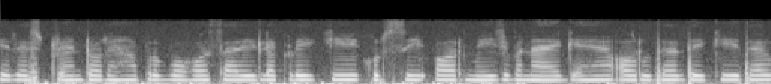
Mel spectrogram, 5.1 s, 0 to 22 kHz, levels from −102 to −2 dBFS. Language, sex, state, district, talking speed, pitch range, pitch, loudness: Hindi, female, Chhattisgarh, Kabirdham, 245 wpm, 220-230 Hz, 225 Hz, -17 LUFS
